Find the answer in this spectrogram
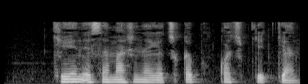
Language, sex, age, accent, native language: Uzbek, male, 12-17, Andijon, Uzbek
